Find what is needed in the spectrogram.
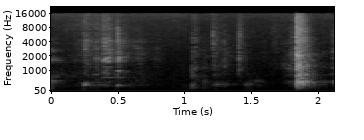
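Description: A skateboard being handled among stacked decks: quiet handling, then one sharp knock near the end as the board strikes something.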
